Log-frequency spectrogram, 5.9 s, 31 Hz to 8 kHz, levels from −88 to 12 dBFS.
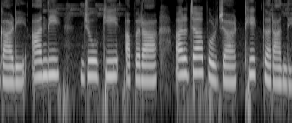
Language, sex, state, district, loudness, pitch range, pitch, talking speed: Garhwali, female, Uttarakhand, Tehri Garhwal, -20 LUFS, 205-270 Hz, 235 Hz, 90 wpm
